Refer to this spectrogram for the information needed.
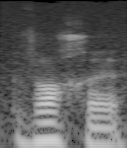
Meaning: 1. week (period of seven days counting from Monday to Sunday, or from Sunday to Saturday) 2. week (any period of seven consecutive days)
- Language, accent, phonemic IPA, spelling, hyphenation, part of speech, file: German, Germany, /ˈvɔxə/, Woche, Wo‧che, noun, De-Woche.ogg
